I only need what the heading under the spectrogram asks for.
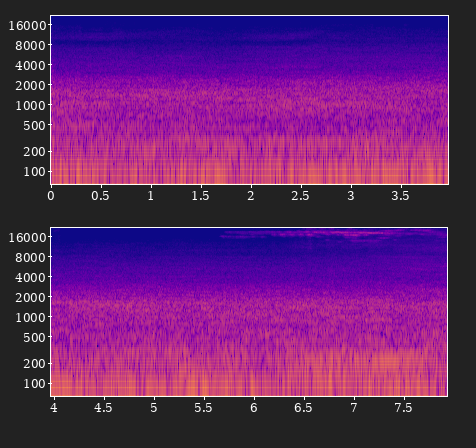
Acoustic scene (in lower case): street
